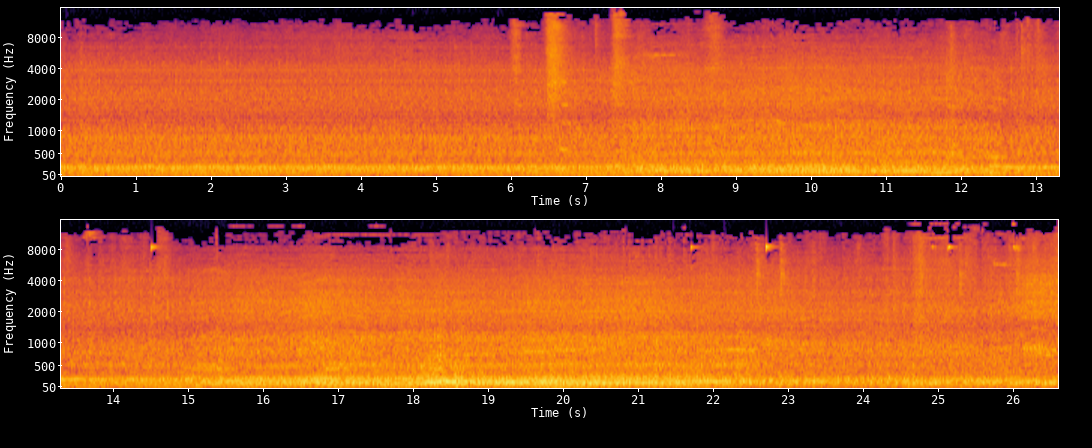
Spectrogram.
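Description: A bus engine idles with a low, steady rumble that swells at times.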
